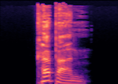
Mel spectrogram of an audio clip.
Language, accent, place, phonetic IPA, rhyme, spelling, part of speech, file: German, Germany, Berlin, [ˈkœpɐn], -œpɐn, Köppern, noun, De-Köppern.ogg
- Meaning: dative plural of Köpper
